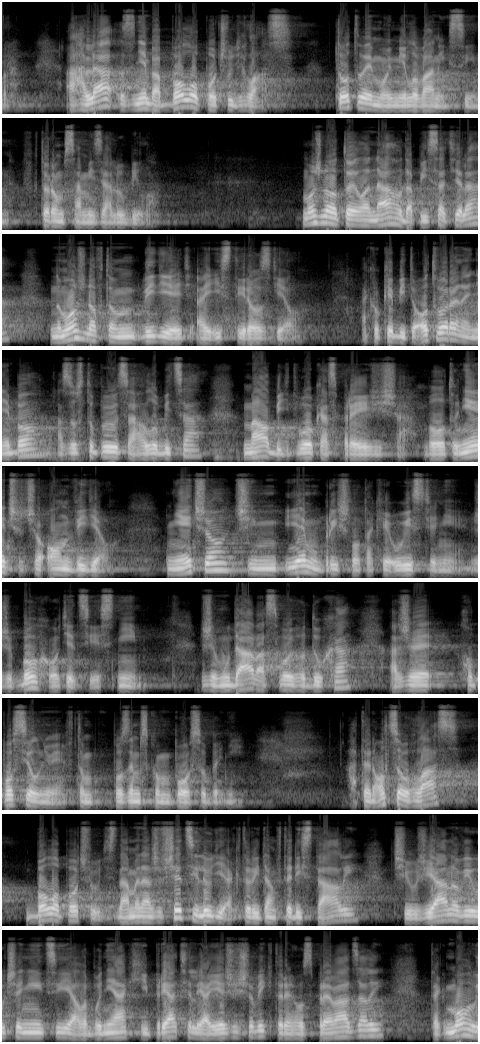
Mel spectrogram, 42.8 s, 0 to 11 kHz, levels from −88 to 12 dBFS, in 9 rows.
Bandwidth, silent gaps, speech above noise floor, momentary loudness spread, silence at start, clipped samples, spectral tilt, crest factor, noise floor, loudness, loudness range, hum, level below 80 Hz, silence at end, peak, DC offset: 9.2 kHz; none; 43 dB; 12 LU; 0 s; 0.3%; -6 dB/octave; 14 dB; -56 dBFS; -14 LUFS; 4 LU; none; -52 dBFS; 0 s; 0 dBFS; under 0.1%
